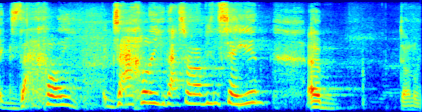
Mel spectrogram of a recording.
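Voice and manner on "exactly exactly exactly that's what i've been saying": Liverpool Scouse accent, pitched very high. Agreeing with the other speaker's suggestion in a scouse accent. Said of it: "went into a Scouse accent".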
